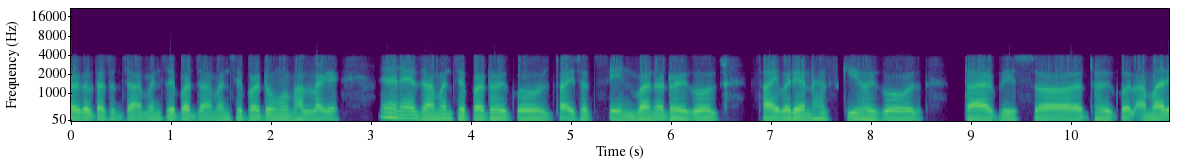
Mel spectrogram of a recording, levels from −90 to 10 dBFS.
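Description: At 5.17 to 5.20 s, just after "शेपर्द् होइ गोल् तै", bit errors on the ADPCM link cause a pop and rough burst. Flipped bits upset the decoder's step size and predictor, so the damage rings on briefly. The waveform shows a jagged spike with a brief level jump, and the spectrogram a vertical smear up to 4 kHz.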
